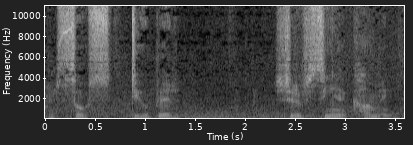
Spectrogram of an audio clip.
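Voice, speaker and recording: A man's voice: a little high, fairly even intonation, takes it slowly, in a whisper. A man playing a dejected, self-blaming young student in a video game. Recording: clear storm noise behind.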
